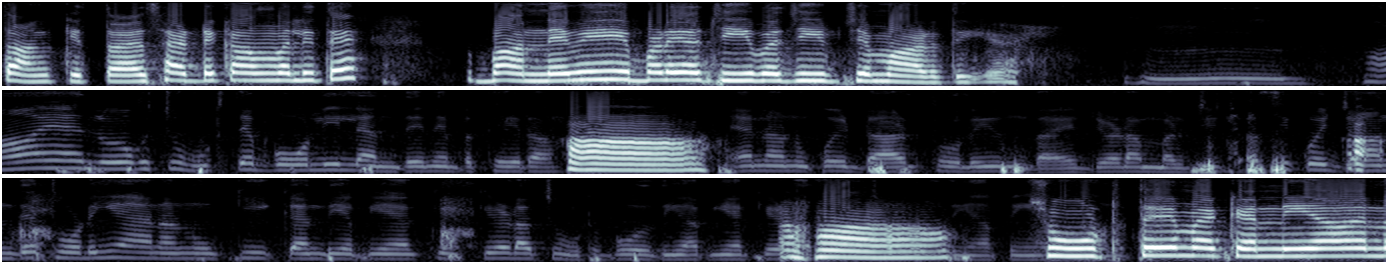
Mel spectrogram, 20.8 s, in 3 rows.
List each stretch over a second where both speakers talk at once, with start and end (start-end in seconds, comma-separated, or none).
17.9-20.1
